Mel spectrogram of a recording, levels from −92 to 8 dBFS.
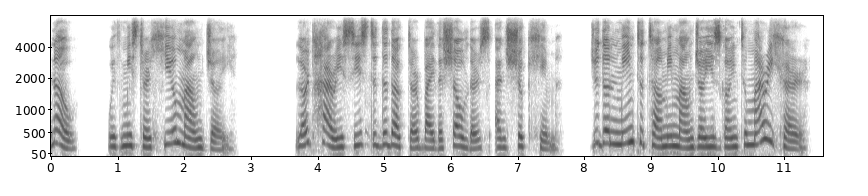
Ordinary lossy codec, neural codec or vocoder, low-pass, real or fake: Opus, 24 kbps; none; 7.2 kHz; real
